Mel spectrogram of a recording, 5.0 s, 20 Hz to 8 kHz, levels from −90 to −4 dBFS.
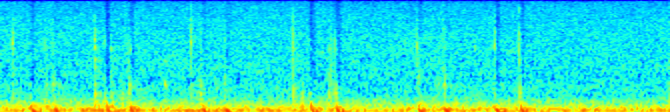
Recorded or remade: recorded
